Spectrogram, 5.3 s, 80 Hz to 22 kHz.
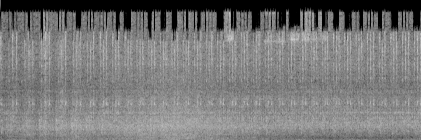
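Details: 2014 Mitsubishi Swift, runs fine cold, fault appears warm; idle stumbles with rattly lumpy beat, cylinder 3 dropping out with power loss: misfire.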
